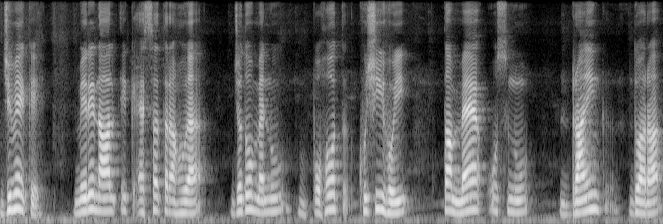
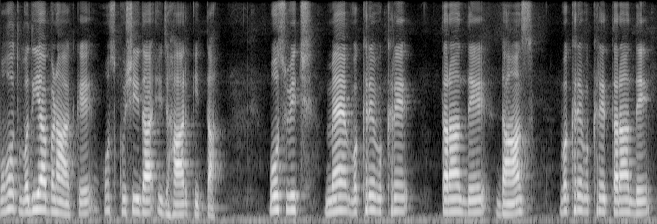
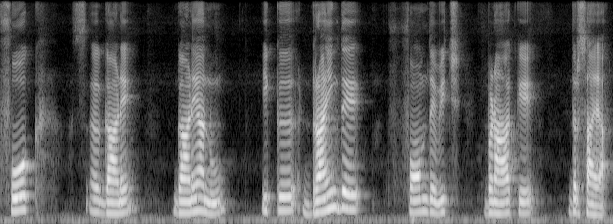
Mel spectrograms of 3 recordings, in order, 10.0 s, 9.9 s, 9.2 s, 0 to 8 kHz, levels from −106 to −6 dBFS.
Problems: none marked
